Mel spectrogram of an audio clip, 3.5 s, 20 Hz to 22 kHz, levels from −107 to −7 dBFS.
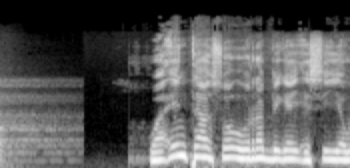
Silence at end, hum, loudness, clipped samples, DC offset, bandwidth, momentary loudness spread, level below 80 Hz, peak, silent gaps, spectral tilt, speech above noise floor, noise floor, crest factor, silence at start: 0 s; none; -13 LUFS; under 0.1%; under 0.1%; 13.5 kHz; 4 LU; -40 dBFS; -2 dBFS; none; -5 dB/octave; 47 dB; -60 dBFS; 12 dB; 0 s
